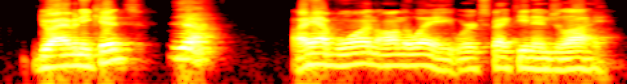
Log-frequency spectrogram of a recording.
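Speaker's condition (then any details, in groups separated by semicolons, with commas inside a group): No condition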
